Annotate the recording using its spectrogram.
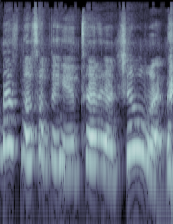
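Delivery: high-pitched, amused scolding; mock disapproval. Reacting to a dad insulting his kids, amused disapproval.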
